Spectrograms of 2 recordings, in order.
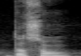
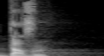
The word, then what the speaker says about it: DAZN: Dazon. Oder wie Menschen über 50 sagen, Dazn.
